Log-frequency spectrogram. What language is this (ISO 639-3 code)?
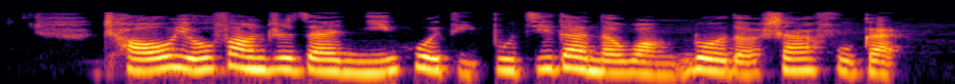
zho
